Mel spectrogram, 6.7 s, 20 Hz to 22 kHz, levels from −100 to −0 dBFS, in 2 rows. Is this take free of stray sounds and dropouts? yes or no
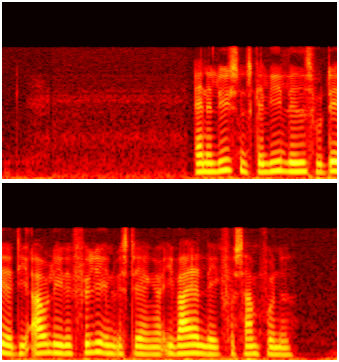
yes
